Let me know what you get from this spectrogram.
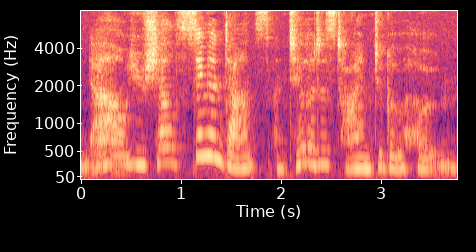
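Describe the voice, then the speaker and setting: A woman puts on a character voice, soft-spoken and fairly high in pitch. She speaks fairly slowly. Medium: read story. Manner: solemn, kindly.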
